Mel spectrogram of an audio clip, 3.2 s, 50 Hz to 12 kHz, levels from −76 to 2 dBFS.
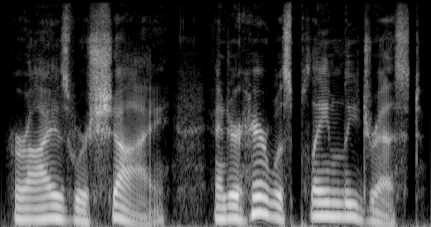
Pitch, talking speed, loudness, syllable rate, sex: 130 Hz, 185 wpm, -15 LUFS, 4.5 syllables/s, male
